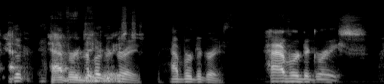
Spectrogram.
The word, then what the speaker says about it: Havre de Grace: Havre de Grace.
